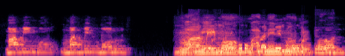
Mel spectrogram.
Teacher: জিহবাও লাগবে না দাঁতও লাগবে নাও লাগবে না জাস্ট দুই ঠোঁট দুই ঠোঁটে যে শুকনো স্থান আছে এই স্থানকে একত্র করে উচ্চারণ করবেন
